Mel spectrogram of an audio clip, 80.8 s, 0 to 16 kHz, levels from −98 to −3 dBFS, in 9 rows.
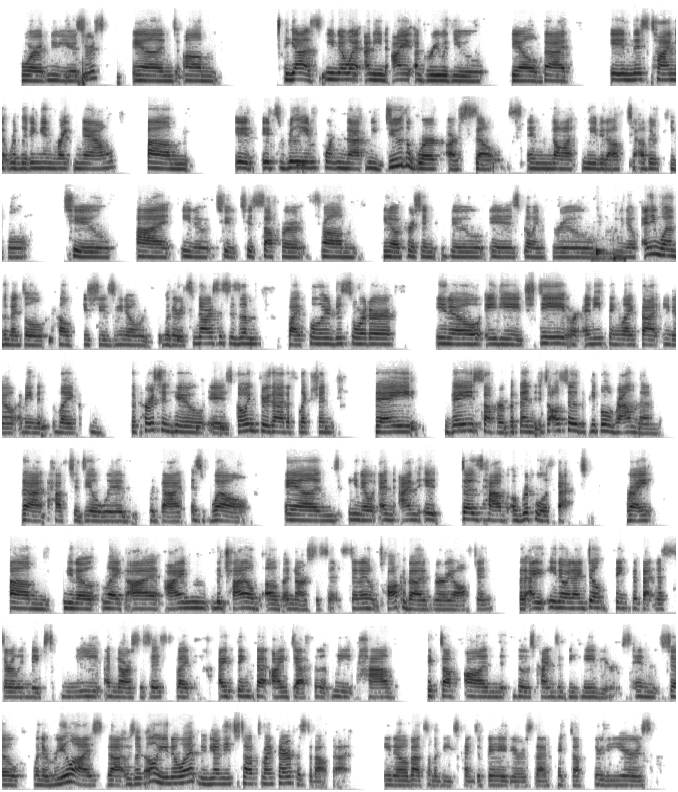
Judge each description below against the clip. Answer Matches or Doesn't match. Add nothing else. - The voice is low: Doesn't match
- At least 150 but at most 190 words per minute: Matches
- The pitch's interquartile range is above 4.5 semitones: Doesn't match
